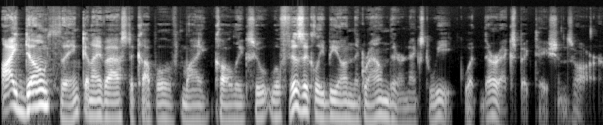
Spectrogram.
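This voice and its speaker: At a moderate pace with hardly any pauses, a man with an ordinary speaking voice talks at a fairly low pitch, with lively intonation and big swings in loudness. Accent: American. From North America (Canada and US). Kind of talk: interview.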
